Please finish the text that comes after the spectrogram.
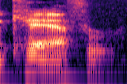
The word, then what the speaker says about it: kafir: And I, as well as Dr. Bill Warner, pronounce it kafir, almost like a cow's baby, a calf, and a type of conifer tree, a fir.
